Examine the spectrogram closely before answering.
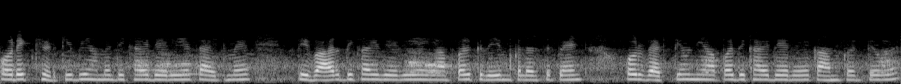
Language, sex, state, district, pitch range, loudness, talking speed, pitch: Hindi, female, Uttar Pradesh, Varanasi, 215-230 Hz, -17 LUFS, 215 wpm, 220 Hz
